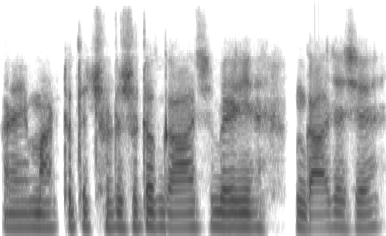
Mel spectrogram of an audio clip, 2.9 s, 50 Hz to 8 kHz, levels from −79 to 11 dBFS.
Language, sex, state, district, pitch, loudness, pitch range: Bengali, male, West Bengal, Jalpaiguri, 130 Hz, -18 LUFS, 130-135 Hz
